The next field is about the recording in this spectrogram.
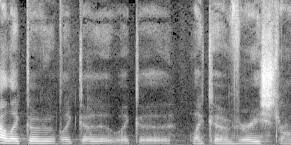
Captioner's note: stutters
